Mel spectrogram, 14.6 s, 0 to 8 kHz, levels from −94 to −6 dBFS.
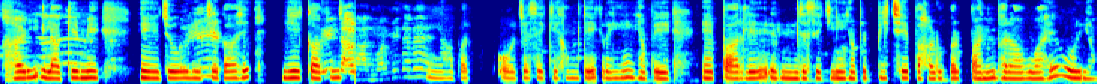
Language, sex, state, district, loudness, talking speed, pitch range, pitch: Hindi, female, Uttar Pradesh, Jyotiba Phule Nagar, -19 LUFS, 150 wpm, 225-240 Hz, 230 Hz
